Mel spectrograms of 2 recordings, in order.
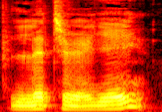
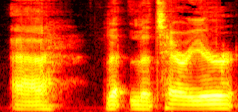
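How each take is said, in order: First: The name is said with a French pronunciation. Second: The name is said with an English pronunciation. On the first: "That's how you pronounce it" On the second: "if we're going to be English about it"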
